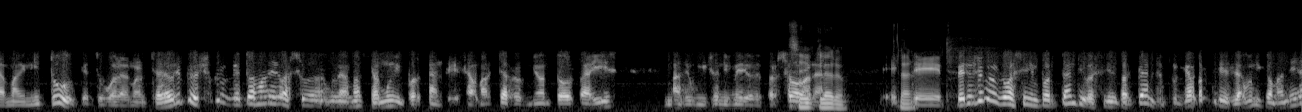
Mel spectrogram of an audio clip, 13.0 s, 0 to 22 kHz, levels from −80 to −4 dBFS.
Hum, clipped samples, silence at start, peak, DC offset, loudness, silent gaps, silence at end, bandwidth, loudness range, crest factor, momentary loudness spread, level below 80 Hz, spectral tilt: none; under 0.1%; 0 s; -10 dBFS; under 0.1%; -29 LUFS; none; 0 s; 10.5 kHz; 3 LU; 18 dB; 10 LU; -76 dBFS; -7.5 dB/octave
